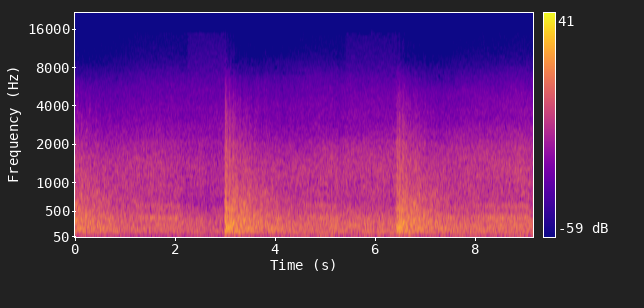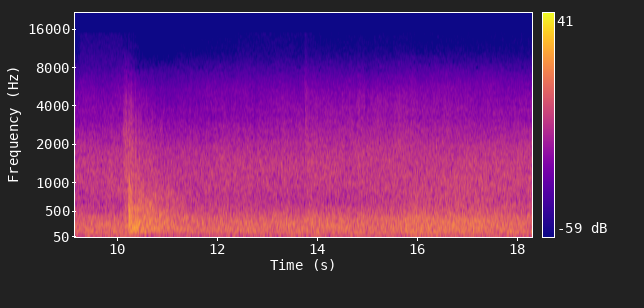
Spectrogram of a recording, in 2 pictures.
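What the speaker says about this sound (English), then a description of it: "The platforms were then destroyed by gunfire" Naval gunfire strikes offshore oil platforms: three heavy, distant booms roll out at spaced intervals over a constant rumble of wind and sea.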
